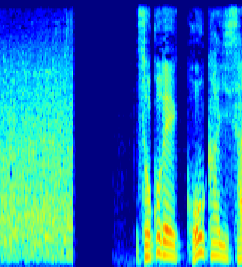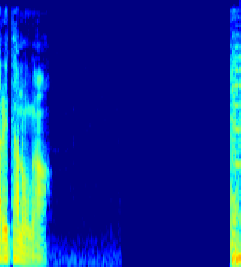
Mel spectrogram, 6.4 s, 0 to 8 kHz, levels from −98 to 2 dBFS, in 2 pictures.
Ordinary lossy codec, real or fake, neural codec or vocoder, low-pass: none; real; none; 7.2 kHz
